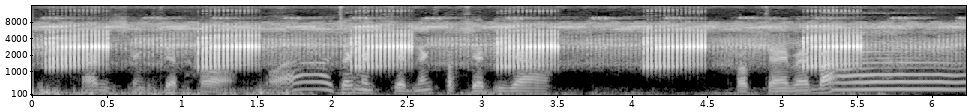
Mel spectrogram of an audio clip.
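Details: At night, a frog gives harsh, buzzy croaks about once a second, with faint music beneath; Thai speaker filming frog and small-frog calls late at night.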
